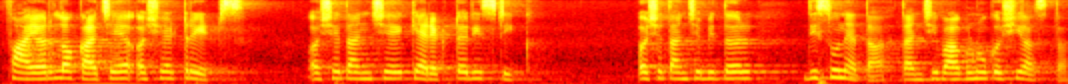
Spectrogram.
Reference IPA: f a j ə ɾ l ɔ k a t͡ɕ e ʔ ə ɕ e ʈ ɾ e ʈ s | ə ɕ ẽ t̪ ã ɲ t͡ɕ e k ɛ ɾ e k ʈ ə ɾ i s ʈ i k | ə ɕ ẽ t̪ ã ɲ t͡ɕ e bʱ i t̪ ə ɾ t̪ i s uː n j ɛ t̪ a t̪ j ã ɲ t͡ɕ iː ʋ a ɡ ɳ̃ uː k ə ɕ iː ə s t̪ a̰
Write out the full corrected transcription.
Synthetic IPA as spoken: f a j ə ɾ l ɔ k a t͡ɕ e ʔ ə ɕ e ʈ ɾ e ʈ s | ə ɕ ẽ t̪ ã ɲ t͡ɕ e k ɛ ɾ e k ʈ ə ɾ i s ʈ i k | ə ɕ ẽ t̪ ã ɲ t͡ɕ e bʱ i t̪ ə ɾ d̪ i s uː n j ɛ t̪ a t̪ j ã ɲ t͡ɕ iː ʋ a ɡ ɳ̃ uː k ə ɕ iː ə s t̪ a̰

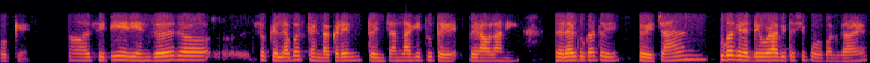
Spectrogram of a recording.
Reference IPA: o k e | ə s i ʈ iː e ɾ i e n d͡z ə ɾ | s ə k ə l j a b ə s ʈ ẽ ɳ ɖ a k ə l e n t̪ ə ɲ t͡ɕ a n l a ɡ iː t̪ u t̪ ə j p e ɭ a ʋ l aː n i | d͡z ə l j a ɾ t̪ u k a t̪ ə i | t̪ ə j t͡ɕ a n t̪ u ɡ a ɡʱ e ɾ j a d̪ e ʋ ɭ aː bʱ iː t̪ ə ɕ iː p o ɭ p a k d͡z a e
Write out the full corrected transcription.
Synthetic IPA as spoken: o k e | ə s i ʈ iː e ɾ i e n d͡z ə ɾ | s ə k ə l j a b ə s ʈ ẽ ɳ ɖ a k ə ɽ e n t̪ ə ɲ t͡ɕ a n l a ɡ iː t̪ u t̪ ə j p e ɾ a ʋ l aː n i | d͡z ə l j a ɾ t̪ u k a t̪ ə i | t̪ ə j t͡ɕ a n t̪ u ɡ a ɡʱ e l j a d̪ e ʋ ɭ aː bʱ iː t̪ ə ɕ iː p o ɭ p a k d͡z a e

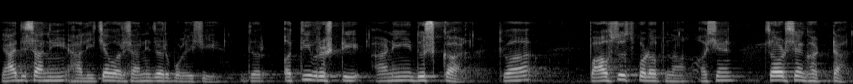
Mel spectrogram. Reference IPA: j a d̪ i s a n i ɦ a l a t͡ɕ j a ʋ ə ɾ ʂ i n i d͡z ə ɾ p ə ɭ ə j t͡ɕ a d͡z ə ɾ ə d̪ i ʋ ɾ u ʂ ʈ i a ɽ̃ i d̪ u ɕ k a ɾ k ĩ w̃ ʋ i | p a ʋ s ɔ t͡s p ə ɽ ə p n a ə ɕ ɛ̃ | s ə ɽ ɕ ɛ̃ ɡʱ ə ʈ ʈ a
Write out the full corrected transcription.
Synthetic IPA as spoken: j a d̪ i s a n i ɦ a l i t͡ɕ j a ʋ ə ɾ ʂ a n i d͡z ə ɾ p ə ɭ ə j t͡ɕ i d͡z ə ɾ ə t̪ i ʋ ɾ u ʂ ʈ i a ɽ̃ i d̪ u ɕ k a ɭ k ĩ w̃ ʋ a | p a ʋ s u t͡s p ə ɽ ə p n a ə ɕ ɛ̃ | t͡s ə ɽ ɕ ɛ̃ ɡʱ ə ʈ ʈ a

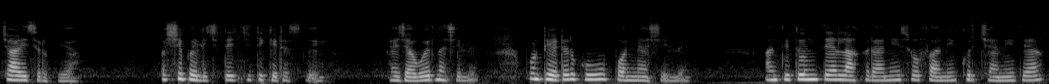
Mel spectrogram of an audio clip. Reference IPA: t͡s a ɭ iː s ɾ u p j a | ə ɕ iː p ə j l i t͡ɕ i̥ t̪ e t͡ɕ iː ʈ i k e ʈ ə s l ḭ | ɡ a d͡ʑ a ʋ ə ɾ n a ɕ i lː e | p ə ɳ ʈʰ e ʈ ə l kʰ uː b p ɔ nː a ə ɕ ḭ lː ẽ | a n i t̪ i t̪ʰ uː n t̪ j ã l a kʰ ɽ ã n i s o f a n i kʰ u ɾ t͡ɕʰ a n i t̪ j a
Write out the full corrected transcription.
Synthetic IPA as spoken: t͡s a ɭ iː s ɾ u p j a | ə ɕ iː p ə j l i t͡ɕ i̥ t̪ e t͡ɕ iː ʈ i k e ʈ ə s l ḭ | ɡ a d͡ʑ a ʋ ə ɾ n a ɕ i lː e | p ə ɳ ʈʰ e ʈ ə ɾ kʰ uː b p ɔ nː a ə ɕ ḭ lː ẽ | a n i t̪ i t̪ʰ uː n t̪ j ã l a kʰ ɽ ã n i s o f a n i kʰ u ɾ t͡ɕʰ a n i t̪ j a

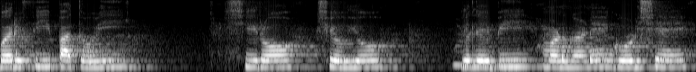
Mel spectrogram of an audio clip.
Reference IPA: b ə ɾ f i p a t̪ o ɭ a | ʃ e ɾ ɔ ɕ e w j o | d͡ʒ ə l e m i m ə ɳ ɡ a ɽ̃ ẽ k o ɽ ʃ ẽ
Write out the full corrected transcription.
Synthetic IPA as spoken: b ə ɾ f i p a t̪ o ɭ i | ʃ i ɾ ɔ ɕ e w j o | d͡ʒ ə l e b i m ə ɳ ɡ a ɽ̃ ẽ ɡ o ɽ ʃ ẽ

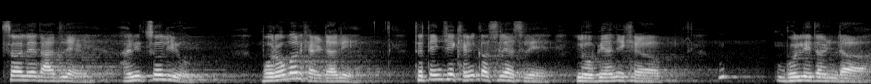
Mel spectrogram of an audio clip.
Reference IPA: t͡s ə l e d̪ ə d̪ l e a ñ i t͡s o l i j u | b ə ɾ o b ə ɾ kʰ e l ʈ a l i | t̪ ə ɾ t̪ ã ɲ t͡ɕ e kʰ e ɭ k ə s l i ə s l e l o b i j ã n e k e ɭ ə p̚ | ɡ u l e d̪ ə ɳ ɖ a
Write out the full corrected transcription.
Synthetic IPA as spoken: t͡s ə l e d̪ a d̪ l e a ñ i t͡s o l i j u | b ə ɾ o b ə ɾ kʰ e ɭ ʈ a l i | t̪ ə ɾ t̪ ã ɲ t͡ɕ e kʰ e ɭ k ə s l e ə s l e l o b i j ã n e kʰ e ɭ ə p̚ | ɡ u l i d̪ ə ɳ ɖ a

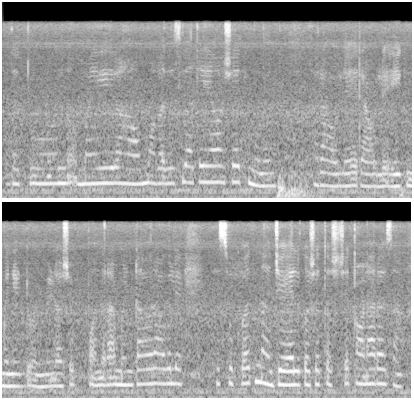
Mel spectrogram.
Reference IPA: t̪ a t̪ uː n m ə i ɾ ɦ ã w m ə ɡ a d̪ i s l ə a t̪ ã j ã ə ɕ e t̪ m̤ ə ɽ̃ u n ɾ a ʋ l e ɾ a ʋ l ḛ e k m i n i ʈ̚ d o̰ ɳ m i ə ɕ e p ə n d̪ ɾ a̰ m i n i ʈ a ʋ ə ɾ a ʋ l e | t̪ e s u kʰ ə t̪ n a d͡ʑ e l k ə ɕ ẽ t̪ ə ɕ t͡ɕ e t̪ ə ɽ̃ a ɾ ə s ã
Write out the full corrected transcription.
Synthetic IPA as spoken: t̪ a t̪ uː n m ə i ɾ ɦ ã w m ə ɡ a d̪ i s l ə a t̪ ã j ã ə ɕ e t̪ m̤ ə ɽ̃ uː n ɾ a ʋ l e ɾ a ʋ l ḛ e k m i n i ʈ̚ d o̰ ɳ m i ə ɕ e p ə n d̪ ɾ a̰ m i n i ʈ a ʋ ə ɾ a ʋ l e | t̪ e s u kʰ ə t̪ n a d͡ʑ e l k ə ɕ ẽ t̪ ə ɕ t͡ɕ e t̪ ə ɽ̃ a ɾ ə s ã

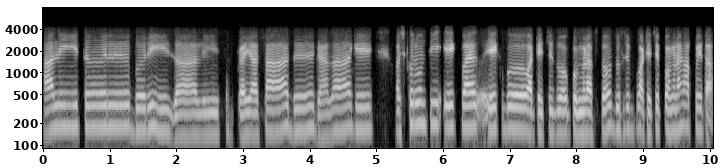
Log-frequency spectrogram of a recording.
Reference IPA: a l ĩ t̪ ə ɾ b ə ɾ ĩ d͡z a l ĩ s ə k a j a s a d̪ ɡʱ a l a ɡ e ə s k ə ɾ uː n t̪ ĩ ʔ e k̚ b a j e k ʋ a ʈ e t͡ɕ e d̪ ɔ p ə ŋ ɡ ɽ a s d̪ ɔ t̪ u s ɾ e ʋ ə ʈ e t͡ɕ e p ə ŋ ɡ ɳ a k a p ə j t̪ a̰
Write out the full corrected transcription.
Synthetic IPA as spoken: a l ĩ t̪ ə ɾ b ə ɾ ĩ d͡z a l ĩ s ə k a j a s a d̪ ɡʱ a l a ɡ e ə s k ə ɾ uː n t̪ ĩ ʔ e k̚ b a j e k ʋ a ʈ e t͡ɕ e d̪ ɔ p ə ŋ ɡ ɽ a s t̪ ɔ d̪ u s ɾ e ʋ a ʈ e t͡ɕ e p ə ŋ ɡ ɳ a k a p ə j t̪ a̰

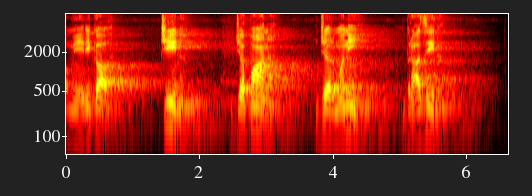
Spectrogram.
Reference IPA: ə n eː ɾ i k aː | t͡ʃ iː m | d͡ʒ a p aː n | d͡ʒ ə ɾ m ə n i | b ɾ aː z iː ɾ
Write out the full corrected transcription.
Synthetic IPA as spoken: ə m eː ɾ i k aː | t͡ʃ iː n | d͡ʒ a p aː n | d͡ʒ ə ɾ m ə n i | b ɾ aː z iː l

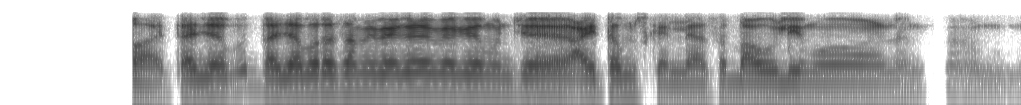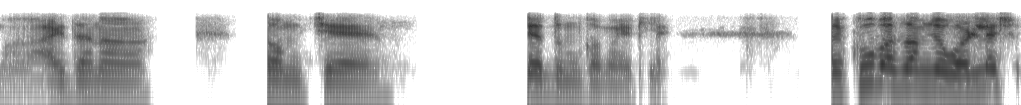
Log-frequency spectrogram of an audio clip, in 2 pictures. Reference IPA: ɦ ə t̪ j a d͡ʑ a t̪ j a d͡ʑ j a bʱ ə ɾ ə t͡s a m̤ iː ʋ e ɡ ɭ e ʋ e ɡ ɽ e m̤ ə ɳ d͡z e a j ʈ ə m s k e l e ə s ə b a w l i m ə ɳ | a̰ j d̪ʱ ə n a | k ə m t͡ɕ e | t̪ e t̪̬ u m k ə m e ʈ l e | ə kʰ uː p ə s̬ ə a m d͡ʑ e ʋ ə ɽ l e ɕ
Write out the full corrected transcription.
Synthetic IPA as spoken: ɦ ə t̪ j a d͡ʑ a t̪ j a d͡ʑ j a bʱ ə ɾ ə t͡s a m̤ iː ʋ e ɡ ɭ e ʋ e ɡ ɭ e m̤ ə ɳ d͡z e a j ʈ ə m s k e l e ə s ə b a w l i m ə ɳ | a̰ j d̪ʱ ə n a | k ə m t͡ɕ e | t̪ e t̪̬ u m k ə m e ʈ l e | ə kʰ uː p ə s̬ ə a m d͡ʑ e ʋ ə ɽ l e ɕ

